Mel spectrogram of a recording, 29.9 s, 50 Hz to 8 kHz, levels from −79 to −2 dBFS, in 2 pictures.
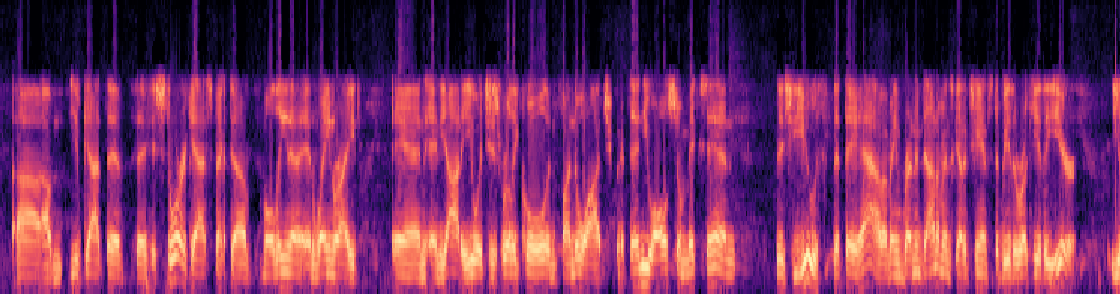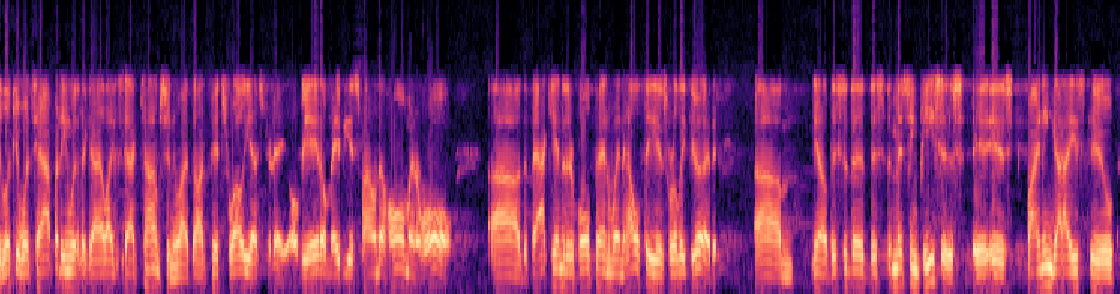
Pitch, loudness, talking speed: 115 Hz, -13 LUFS, 200 wpm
